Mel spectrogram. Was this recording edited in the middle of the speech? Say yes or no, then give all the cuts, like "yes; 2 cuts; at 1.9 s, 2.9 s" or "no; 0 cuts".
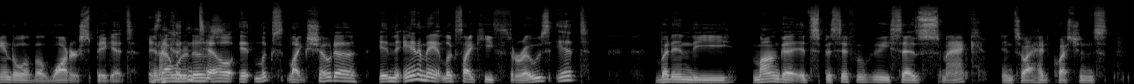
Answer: yes; 1 cut; at 3.7 s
